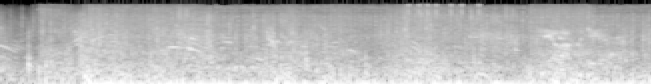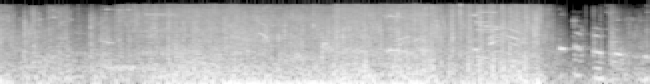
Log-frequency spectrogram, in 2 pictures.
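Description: A video game gatling gun fires rapidly.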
